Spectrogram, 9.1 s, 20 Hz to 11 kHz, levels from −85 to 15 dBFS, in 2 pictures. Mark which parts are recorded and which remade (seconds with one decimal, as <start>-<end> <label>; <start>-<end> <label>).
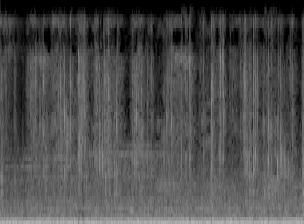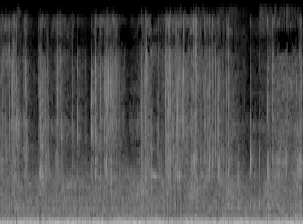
0.0-2.3 remade; 2.3-2.8 recorded; 2.8-3.4 remade; 3.4-4.3 recorded; 4.3-6.3 remade; 6.3-9.1 recorded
